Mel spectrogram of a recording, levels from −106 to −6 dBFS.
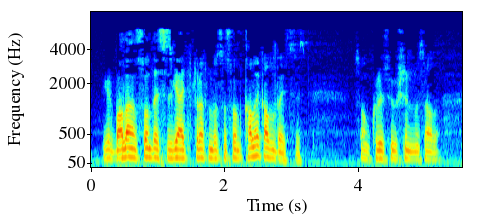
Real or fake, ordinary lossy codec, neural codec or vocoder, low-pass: real; MP3, 24 kbps; none; 7.2 kHz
